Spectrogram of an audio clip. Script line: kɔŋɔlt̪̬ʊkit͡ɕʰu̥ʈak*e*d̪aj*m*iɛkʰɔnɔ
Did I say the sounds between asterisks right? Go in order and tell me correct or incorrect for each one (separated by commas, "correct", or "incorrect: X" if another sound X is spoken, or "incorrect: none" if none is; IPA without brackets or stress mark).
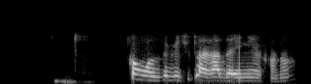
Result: incorrect: a, incorrect: n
